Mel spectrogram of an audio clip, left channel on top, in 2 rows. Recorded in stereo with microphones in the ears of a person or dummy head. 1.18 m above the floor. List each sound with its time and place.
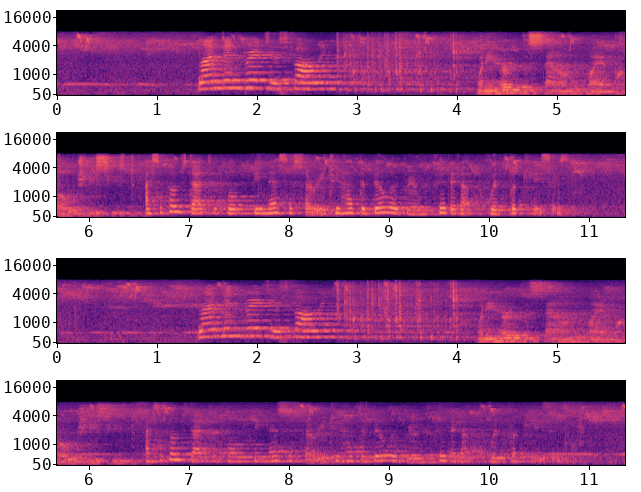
1.4 s singing: 15° left (ahead or behind), 0.9 m
2.8 s typing on a keyboard: 15° right (ahead or behind), 0.7 m
4.2 s a man speaking: 85° left, 1.8 m
6.6 s a woman speaking: 75° left (ahead or behind), 0.8 m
